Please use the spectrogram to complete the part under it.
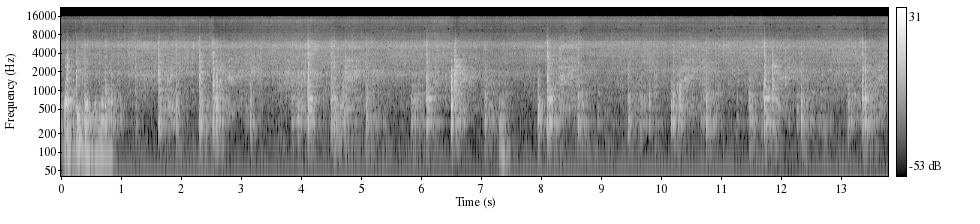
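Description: A metal spatula scrapes and clinks against a frying pan.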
